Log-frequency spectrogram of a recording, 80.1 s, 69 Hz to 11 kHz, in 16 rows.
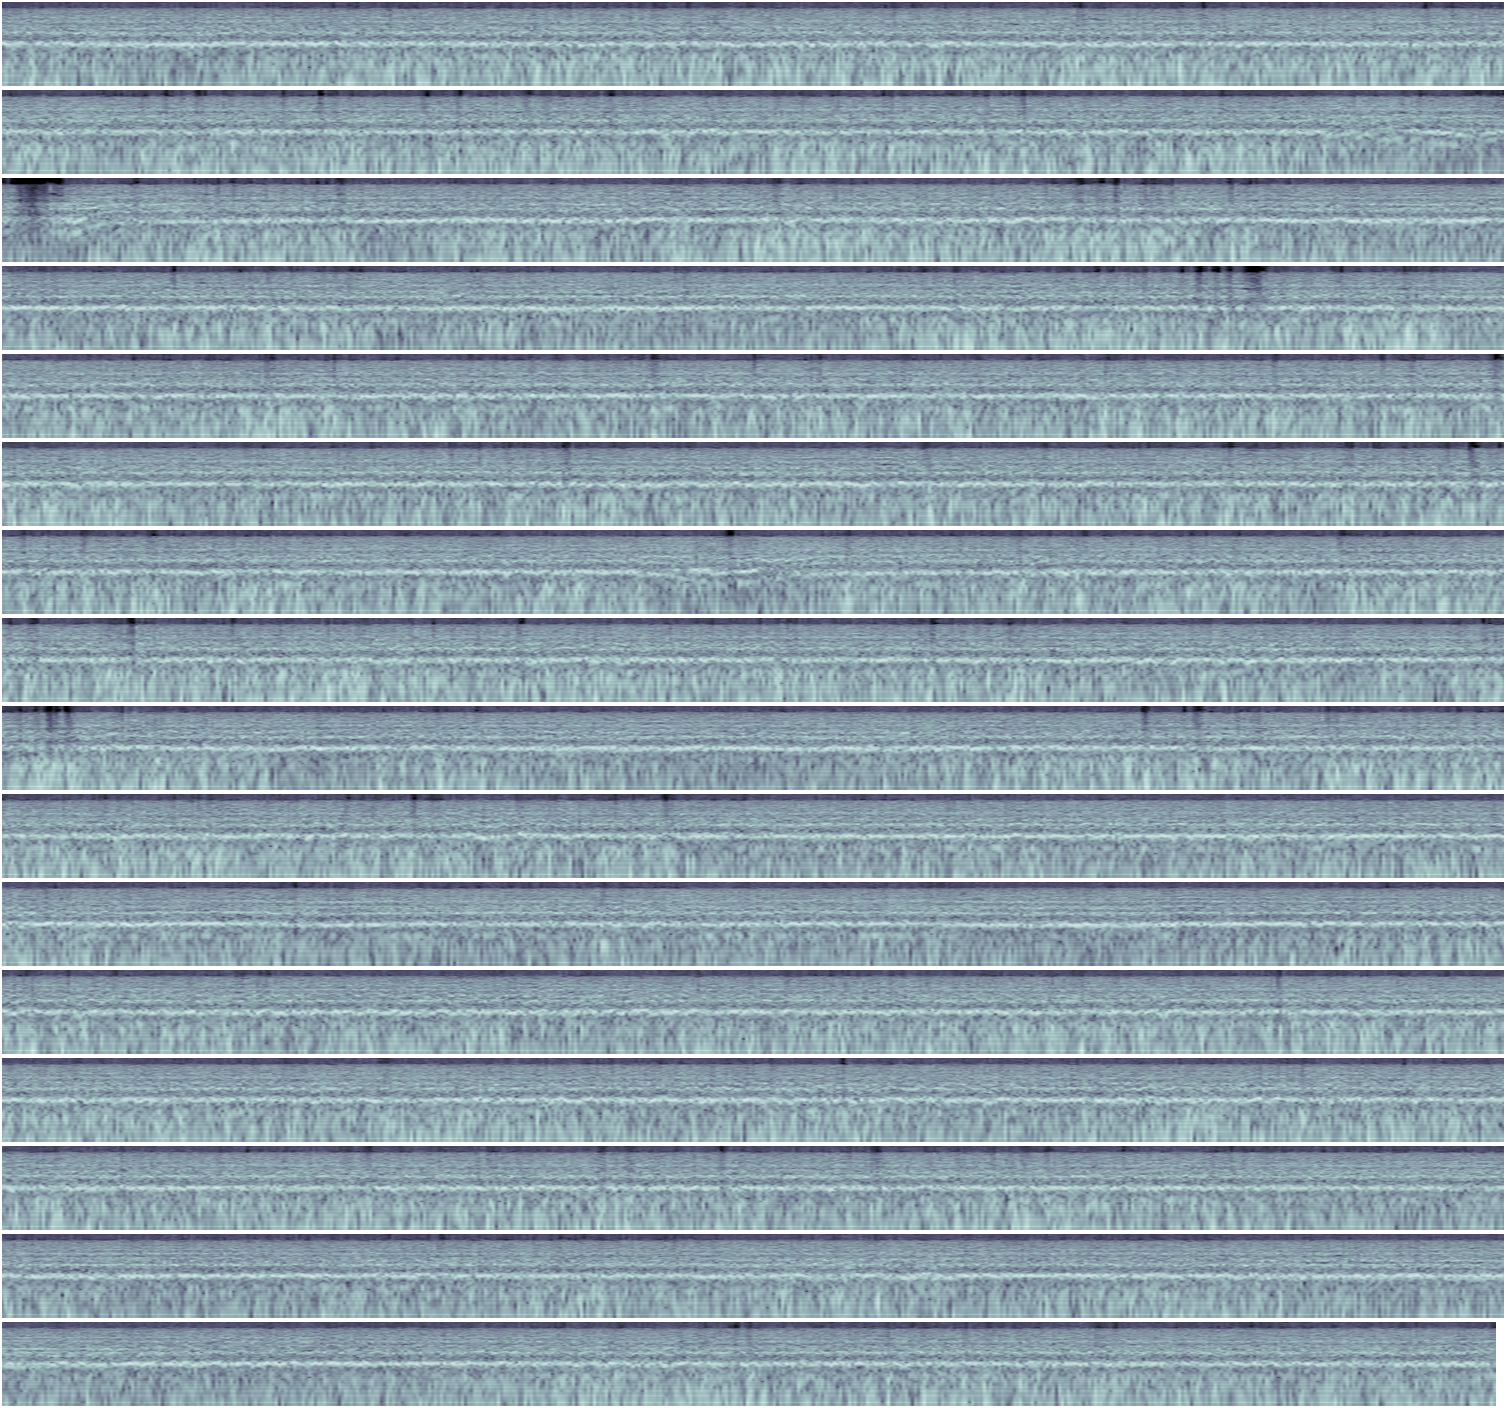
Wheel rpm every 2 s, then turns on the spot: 230, 230, 230, 230, 180, 180, 230, 230, 220, 230, 230, 240, 240, 220, 230, 220, 190, 230, 230, 230, 230, 220, 230, 230, 210, 220, 220, 230, 220, 240, 230, 210, 230, 230, 230, 230, 220, 220, 230, 230.
none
